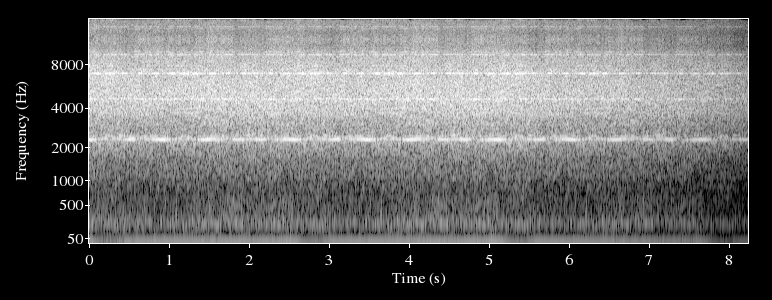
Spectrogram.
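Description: Steady roar of B-52D bomber jet engines in the flight game Strike Fighters 2, a constant broad whine with a high tone, fading slightly at the end, no voices.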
